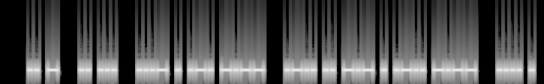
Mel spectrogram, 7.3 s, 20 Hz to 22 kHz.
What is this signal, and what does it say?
Morse code, heard as a keyed tone, about 28 wpm, 700 Hz. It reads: IT IS VERY LIKELY HE
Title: Sentences from Top 1000 Words - Review Part 4 - 28wpm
